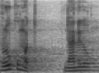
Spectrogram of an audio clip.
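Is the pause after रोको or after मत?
मत. There is a pause after मत.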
